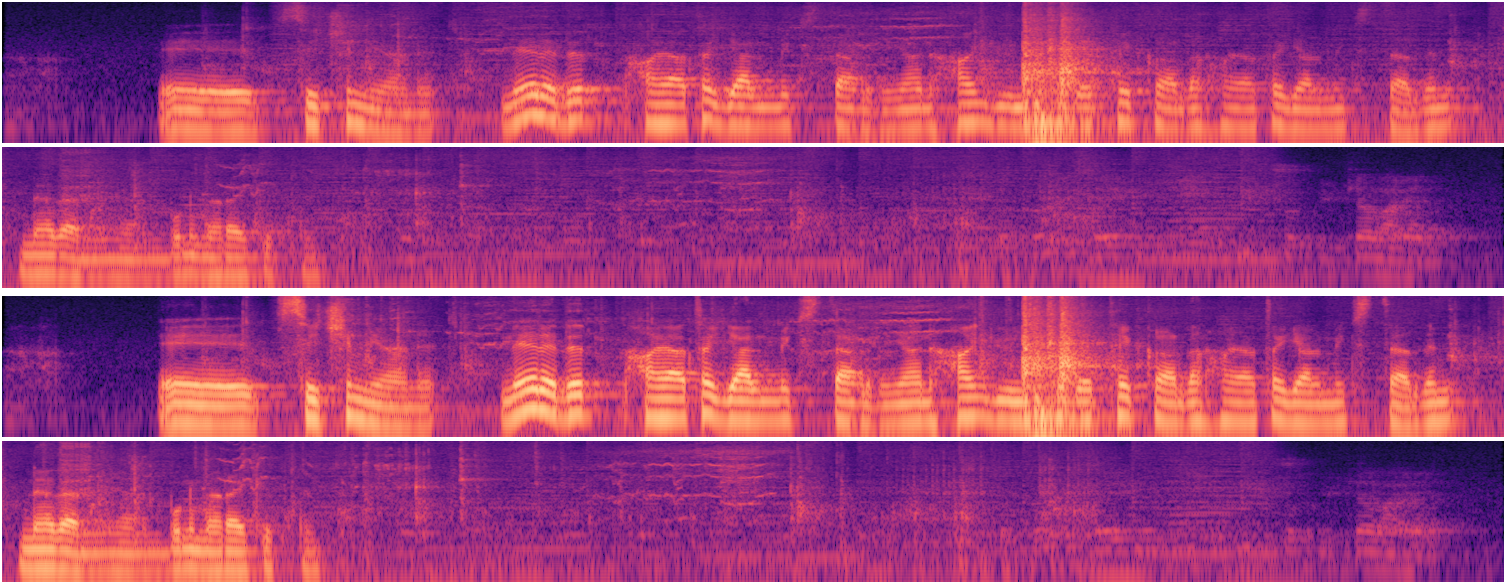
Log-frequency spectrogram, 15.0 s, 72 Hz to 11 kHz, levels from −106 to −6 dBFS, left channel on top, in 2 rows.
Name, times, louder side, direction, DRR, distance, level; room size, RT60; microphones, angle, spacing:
voice 1, 0.8-2.2 2.5-7.3 7.6-9.1, right 6 dB, 80° right, 20 dB, 0.4 m, -25 dB
sound 1, 1.0-13.0, right 4 dB, 30° right, 0.6 m, -36 dB
sound 2, 1.3-13.9, equal, 5° right, 2.0 m, -51 dB
voice 2, 9.4-10.2 12.2-14.6, left 1 dB, 60° left, -5 dB, 2.7 m, -52 dB
13.0 x 12.0 x 3.7 m, 0.74 s
head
